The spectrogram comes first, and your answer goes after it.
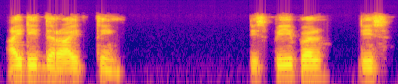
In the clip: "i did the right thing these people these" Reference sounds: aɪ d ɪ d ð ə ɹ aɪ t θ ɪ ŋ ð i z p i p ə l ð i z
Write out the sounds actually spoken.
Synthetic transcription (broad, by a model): aɪ d ɪ d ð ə ɹ aɪ t t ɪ ŋ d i s p i p ə l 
